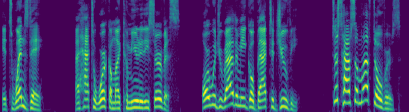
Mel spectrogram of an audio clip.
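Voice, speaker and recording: A man's voice: high-pitched, very animated, normal speed, fairly bright tone, no room sound, studio quality. A man playing an exasperated, sarcastic teenage boy with an aggrieved manner in an audio drama. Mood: bitter sarcasm.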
